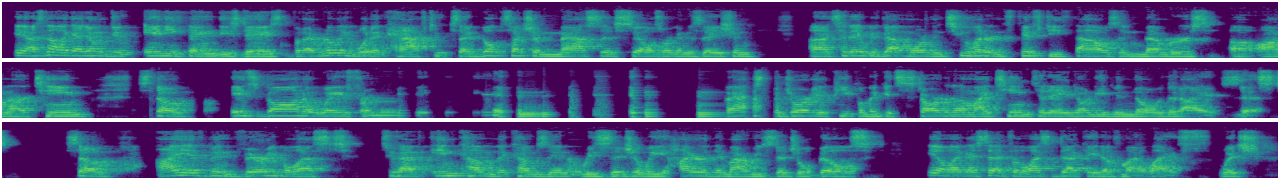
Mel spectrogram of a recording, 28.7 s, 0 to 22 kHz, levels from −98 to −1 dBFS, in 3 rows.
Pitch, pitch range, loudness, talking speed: 130 Hz, 125-145 Hz, -23 LUFS, 195 wpm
